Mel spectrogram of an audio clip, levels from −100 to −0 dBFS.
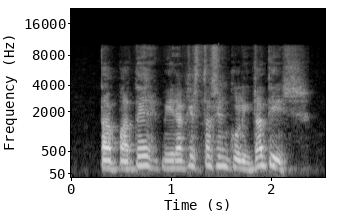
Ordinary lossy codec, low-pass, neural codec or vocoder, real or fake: AAC, 64 kbps; 9.9 kHz; vocoder, 22.05 kHz, 80 mel bands, WaveNeXt; fake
